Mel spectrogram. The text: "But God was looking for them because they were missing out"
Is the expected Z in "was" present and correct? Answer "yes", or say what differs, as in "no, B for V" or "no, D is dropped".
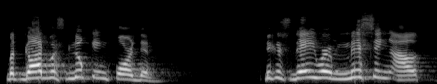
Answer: no, S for Z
